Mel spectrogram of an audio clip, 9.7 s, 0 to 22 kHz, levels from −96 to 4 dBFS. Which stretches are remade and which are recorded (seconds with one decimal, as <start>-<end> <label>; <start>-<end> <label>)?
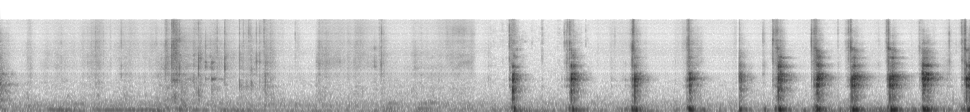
0.0-4.9 remade; 4.9-5.9 recorded; 5.9-9.7 remade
